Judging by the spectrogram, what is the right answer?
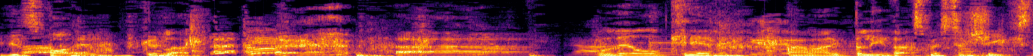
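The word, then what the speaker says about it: Lil' Kim: I'm pronouncing that correctly. Lil Kim.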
